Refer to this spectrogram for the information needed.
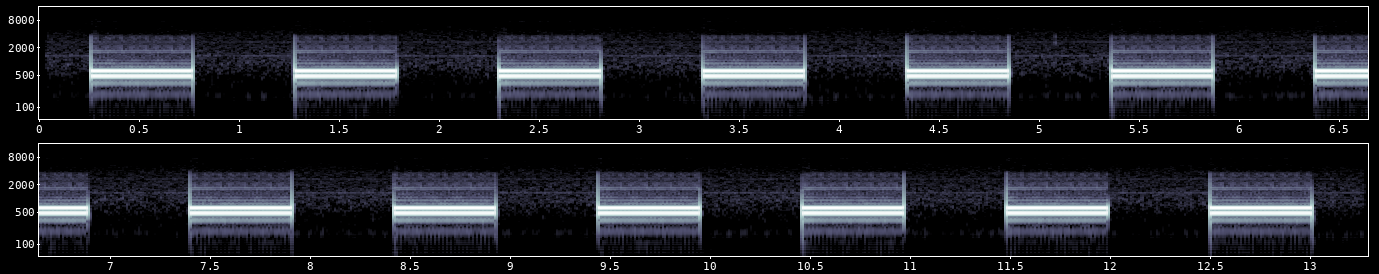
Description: Звуки гудков телефона
На этой странице собраны разнообразные звуки телефонных гудков: от классических сигналов стационарных аппаратов до современных тонов мобильных устройств.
